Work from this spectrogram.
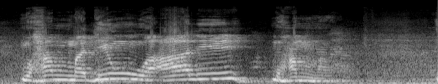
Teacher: ادغام کا معنی یہ ہے کہ یہ تنوین یا سے مل جائیں گے، یا کے ساتھ تلفظ ہوں گے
